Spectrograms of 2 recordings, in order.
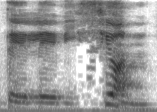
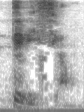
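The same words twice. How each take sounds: First: Both opening syllables te and le are pronounced. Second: One of the two opening syllables is dropped. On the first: "que tiene dos sílabas al principio, tele" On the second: "se come una de esas dos sílabas"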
